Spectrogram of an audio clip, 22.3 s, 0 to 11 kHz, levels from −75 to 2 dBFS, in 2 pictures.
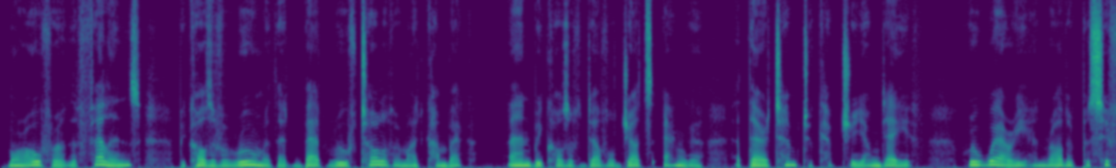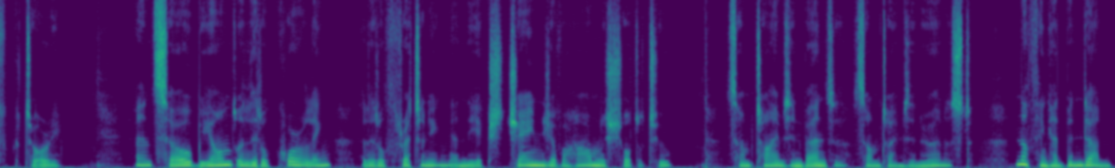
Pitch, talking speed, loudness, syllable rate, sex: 190 Hz, 160 wpm, -22 LUFS, 5.4 syllables/s, female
